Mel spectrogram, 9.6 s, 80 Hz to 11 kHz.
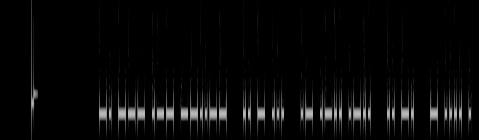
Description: Morse code, heard as a keyed tone, about 25 wpm, 700 Hz. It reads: NOW, ITS ALL IN THE
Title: Sentences from Top 1000 Words - Review Part 3 - 25wpm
